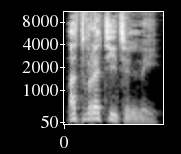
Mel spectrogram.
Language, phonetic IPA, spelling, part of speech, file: Russian, [ɐtvrɐˈtʲitʲɪlʲnɨj], отвратительный, adjective, Ru-отвратительный.ogg
- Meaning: disgusting (repulsive, distasteful)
